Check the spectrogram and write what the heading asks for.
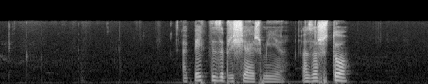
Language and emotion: Russian, angry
